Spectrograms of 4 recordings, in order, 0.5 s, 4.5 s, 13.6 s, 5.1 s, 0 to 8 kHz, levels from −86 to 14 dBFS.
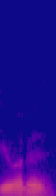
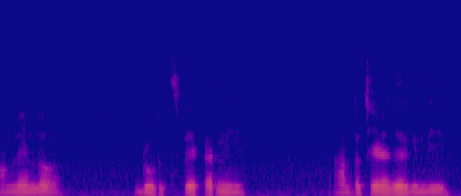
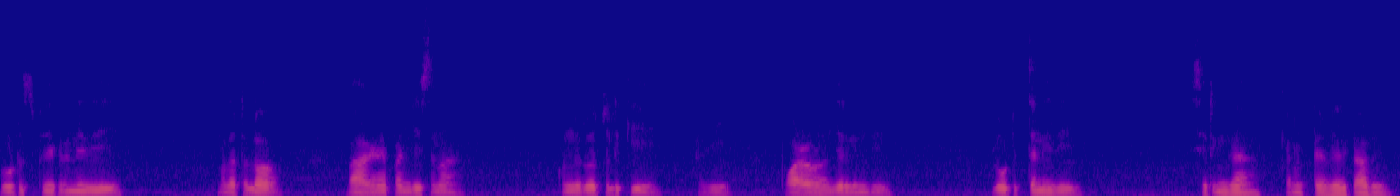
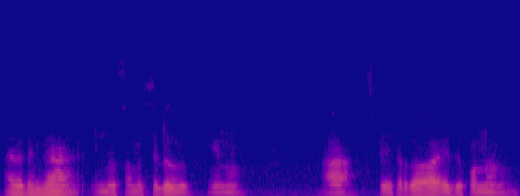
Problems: low volume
